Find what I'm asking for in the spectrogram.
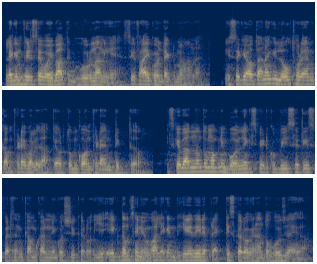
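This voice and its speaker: A young man giving casual self-improvement advice to camera, talking rapidly and informally. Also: mid-range voice, darkish tone. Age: young adult.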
